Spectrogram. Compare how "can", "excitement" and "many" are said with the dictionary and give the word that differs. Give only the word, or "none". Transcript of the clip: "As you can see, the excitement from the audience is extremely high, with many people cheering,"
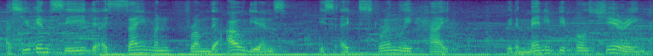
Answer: excitement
